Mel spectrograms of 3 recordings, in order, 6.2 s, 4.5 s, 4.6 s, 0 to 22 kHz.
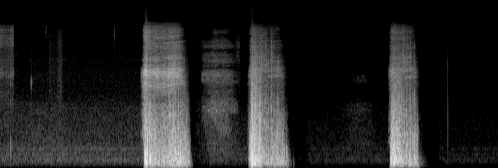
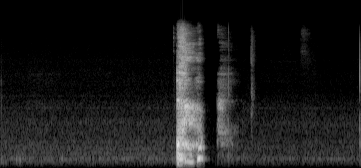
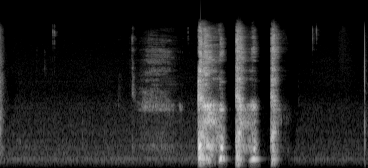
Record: {
  "exhalation_length": "6.2 s",
  "exhalation_amplitude": 32768,
  "exhalation_signal_mean_std_ratio": 0.3,
  "cough_length": "4.5 s",
  "cough_amplitude": 26769,
  "cough_signal_mean_std_ratio": 0.21,
  "three_cough_length": "4.6 s",
  "three_cough_amplitude": 30399,
  "three_cough_signal_mean_std_ratio": 0.28,
  "survey_phase": "alpha (2021-03-01 to 2021-08-12)",
  "age": "18-44",
  "gender": "Male",
  "wearing_mask": "No",
  "symptom_cough_any": true,
  "smoker_status": "Never smoked",
  "respiratory_condition_asthma": false,
  "respiratory_condition_other": false,
  "recruitment_source": "Test and Trace",
  "submission_delay": "2 days",
  "covid_test_result": "Positive",
  "covid_test_method": "RT-qPCR"
}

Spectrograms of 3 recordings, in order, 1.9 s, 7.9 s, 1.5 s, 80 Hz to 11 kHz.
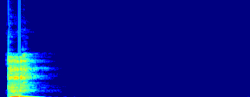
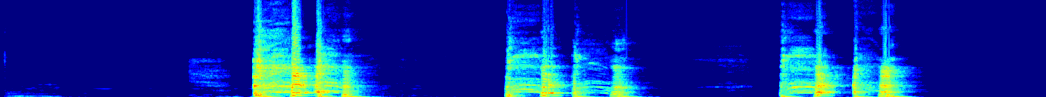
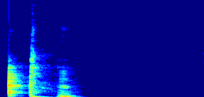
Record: {
  "exhalation_length": "1.9 s",
  "exhalation_amplitude": 31346,
  "exhalation_signal_mean_std_ratio": 0.23,
  "three_cough_length": "7.9 s",
  "three_cough_amplitude": 32768,
  "three_cough_signal_mean_std_ratio": 0.39,
  "cough_length": "1.5 s",
  "cough_amplitude": 32768,
  "cough_signal_mean_std_ratio": 0.3,
  "survey_phase": "beta (2021-08-13 to 2022-03-07)",
  "age": "18-44",
  "gender": "Male",
  "wearing_mask": "No",
  "symptom_none": true,
  "smoker_status": "Never smoked",
  "respiratory_condition_asthma": false,
  "respiratory_condition_other": false,
  "recruitment_source": "REACT",
  "submission_delay": "3 days",
  "covid_test_result": "Negative",
  "covid_test_method": "RT-qPCR",
  "influenza_a_test_result": "Negative",
  "influenza_b_test_result": "Negative"
}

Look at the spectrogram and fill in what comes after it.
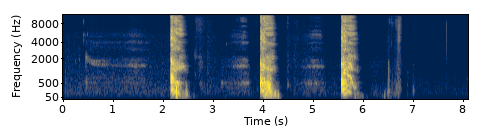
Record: {
  "three_cough_length": "8.1 s",
  "three_cough_amplitude": 32668,
  "three_cough_signal_mean_std_ratio": 0.21,
  "survey_phase": "beta (2021-08-13 to 2022-03-07)",
  "age": "45-64",
  "gender": "Female",
  "wearing_mask": "No",
  "symptom_runny_or_blocked_nose": true,
  "symptom_sore_throat": true,
  "symptom_onset": "4 days",
  "smoker_status": "Never smoked",
  "respiratory_condition_asthma": false,
  "respiratory_condition_other": false,
  "recruitment_source": "Test and Trace",
  "submission_delay": "1 day",
  "covid_test_result": "Positive",
  "covid_test_method": "ePCR"
}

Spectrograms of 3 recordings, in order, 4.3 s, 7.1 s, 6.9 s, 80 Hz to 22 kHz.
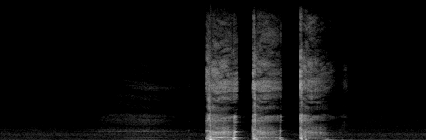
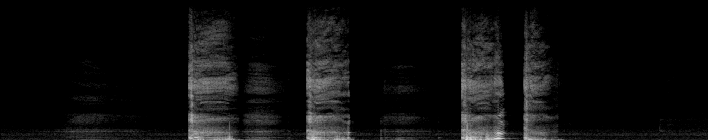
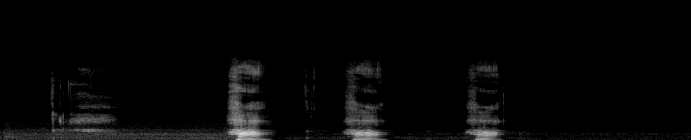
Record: {
  "cough_length": "4.3 s",
  "cough_amplitude": 32768,
  "cough_signal_mean_std_ratio": 0.25,
  "three_cough_length": "7.1 s",
  "three_cough_amplitude": 32768,
  "three_cough_signal_mean_std_ratio": 0.31,
  "exhalation_length": "6.9 s",
  "exhalation_amplitude": 30345,
  "exhalation_signal_mean_std_ratio": 0.25,
  "survey_phase": "alpha (2021-03-01 to 2021-08-12)",
  "age": "45-64",
  "gender": "Female",
  "wearing_mask": "No",
  "symptom_cough_any": true,
  "symptom_fatigue": true,
  "symptom_headache": true,
  "symptom_change_to_sense_of_smell_or_taste": true,
  "symptom_loss_of_taste": true,
  "smoker_status": "Never smoked",
  "respiratory_condition_asthma": true,
  "respiratory_condition_other": false,
  "recruitment_source": "Test and Trace",
  "submission_delay": "2 days",
  "covid_test_result": "Positive",
  "covid_test_method": "RT-qPCR",
  "covid_ct_value": 17.6,
  "covid_ct_gene": "ORF1ab gene"
}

